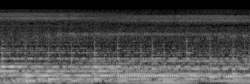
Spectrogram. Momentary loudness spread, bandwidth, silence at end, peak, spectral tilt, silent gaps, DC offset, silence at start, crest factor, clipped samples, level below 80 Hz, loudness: 2 LU; 14 kHz; 0 s; -8 dBFS; -5 dB/octave; none; under 0.1%; 0 s; 14 dB; under 0.1%; -40 dBFS; -22 LUFS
